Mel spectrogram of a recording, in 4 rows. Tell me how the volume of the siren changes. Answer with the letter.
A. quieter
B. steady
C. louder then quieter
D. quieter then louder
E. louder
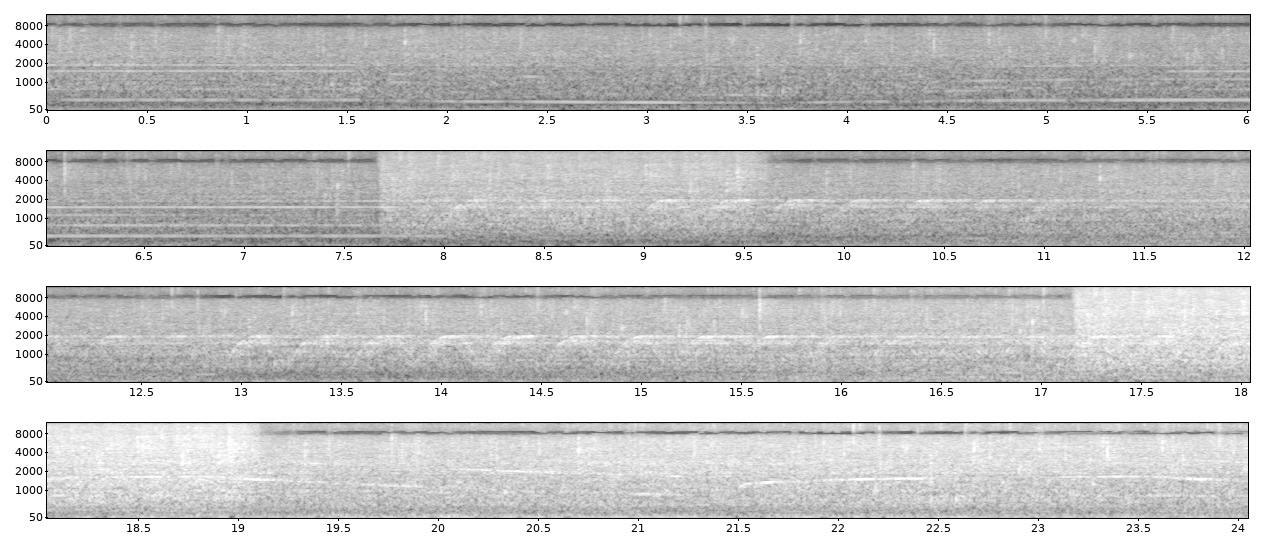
E.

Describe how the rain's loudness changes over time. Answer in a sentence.
The loudness of the rain goes up.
